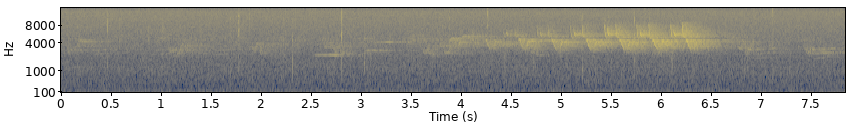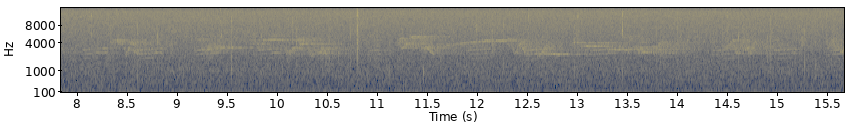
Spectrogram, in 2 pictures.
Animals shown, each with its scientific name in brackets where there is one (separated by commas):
Red-breasted Nuthatch (Sitta canadensis), Hermit Thrush (Catharus guttatus), Eastern Wood-Pewee (Contopus virens), Ovenbird (Seiurus aurocapilla), Red-eyed Vireo (Vireo olivaceus)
